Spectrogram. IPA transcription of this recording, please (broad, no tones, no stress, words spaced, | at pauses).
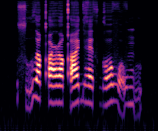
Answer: sṵðɤqʼʏʕo qʼæɡʱæθ ɡɔvɔ̰vmṵ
